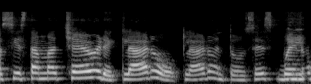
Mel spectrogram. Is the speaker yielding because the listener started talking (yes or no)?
yes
